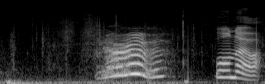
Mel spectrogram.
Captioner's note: Frank grunts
